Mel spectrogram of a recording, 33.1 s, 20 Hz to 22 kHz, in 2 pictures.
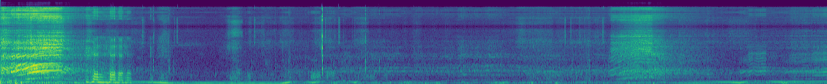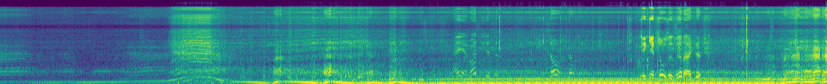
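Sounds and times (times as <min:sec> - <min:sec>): snowmobile engine revving: 0:00.0 - 0:03.4, 0:12.1 - 0:33.0.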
